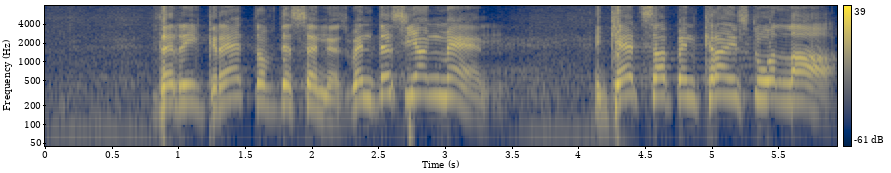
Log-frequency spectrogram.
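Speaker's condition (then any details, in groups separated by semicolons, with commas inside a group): No condition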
